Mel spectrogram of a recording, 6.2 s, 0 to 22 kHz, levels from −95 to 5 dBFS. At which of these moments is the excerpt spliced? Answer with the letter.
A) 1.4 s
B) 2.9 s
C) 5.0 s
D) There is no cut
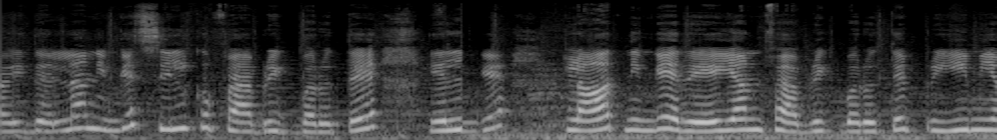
B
